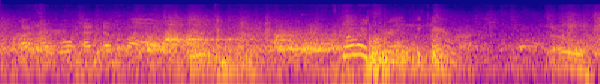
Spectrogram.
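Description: Men talk and call out nearby in an echoing hall.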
